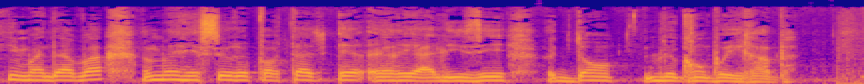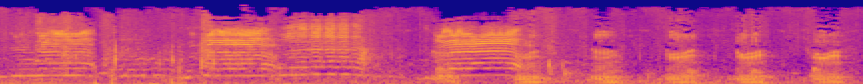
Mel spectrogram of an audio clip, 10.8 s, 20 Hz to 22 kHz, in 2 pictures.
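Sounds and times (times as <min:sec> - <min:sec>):
speech: 0:00.0 - 0:05.8
free-roaming goats bleating: 0:05.2 - 0:10.7.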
